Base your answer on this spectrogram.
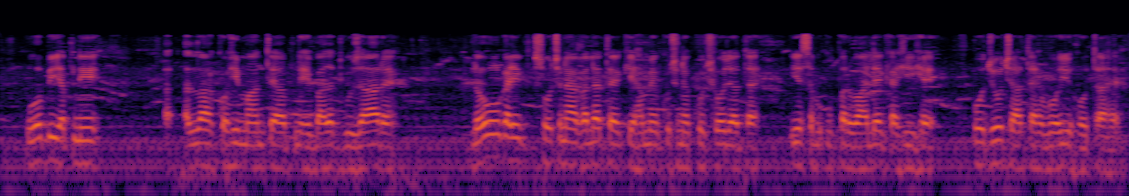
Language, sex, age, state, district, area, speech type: Urdu, male, 18-30, Bihar, Saharsa, urban, spontaneous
